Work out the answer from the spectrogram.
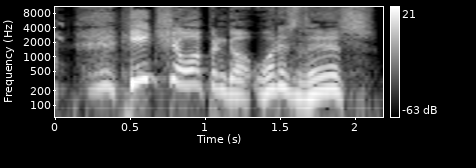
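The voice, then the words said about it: Put-on Liverpool accent. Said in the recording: “That was my liver. That was my liver Pudlian accent.”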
